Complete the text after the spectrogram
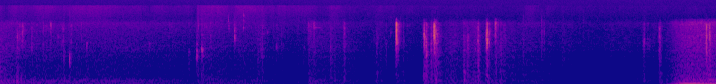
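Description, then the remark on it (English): Chewing of Nerds jelly beans with crunchy shells and chewy centers: irregular crisp crackles and clicks over a soft low rumble, ending in a louder muffled burst near the mic. No talking. “Oh, crunchy shell. Mm-hmm. Yeah. Chewy like a like a jelly belly.”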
